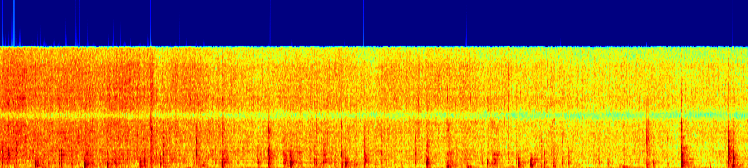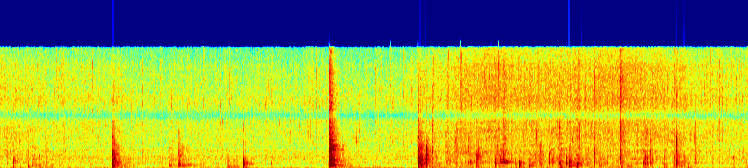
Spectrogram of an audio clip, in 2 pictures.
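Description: Fenugreek leaves sizzling in oil in a nonstick wok while a spatula stirs them, with frequent short scrapes and taps of the spatula against the pan; a few louder knocks come in the second half, and the sizzle slowly fades.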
